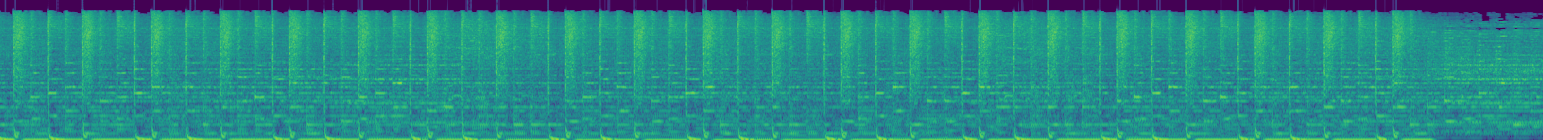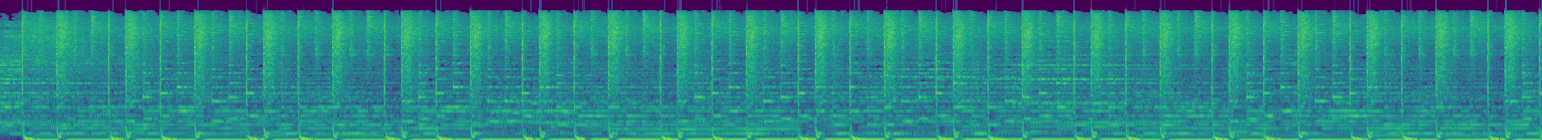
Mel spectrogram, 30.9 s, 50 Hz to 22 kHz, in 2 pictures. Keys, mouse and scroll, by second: 8.7 click, 10.2 click, 10.6 click, 11.2 click, 12.0 click, 14.3 click, 14.7 click, 15.6-16.1 scroll up 1, 16.2 click, 19.0 click, 19.9 click, 20.4 click.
